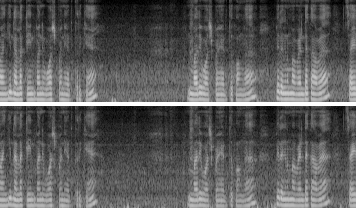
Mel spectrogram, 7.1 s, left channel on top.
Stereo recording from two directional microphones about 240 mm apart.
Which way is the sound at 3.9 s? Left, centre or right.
Centre.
